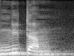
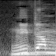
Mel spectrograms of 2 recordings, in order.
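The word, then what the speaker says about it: Gnetum: যেমন হচ্ছে নিটাম। নিটাম বানানটা তোমরা দেখবে। এটা কিন্তু জি দিয়ে শুরু। জি দিয়ে শুরু বা জি এর উচ্চারণটা উজ্জ থাকে।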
